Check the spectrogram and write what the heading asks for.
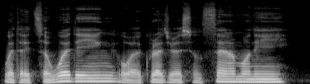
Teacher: I use the rising intonation for each item.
